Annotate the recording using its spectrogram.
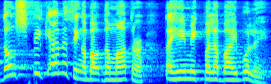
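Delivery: ordinary talk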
